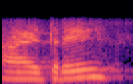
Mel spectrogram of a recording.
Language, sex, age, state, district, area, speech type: Kannada, female, 45-60, Karnataka, Gulbarga, urban, conversation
